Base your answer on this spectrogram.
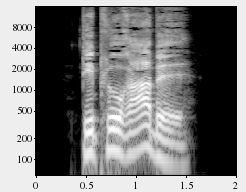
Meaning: deplorable
- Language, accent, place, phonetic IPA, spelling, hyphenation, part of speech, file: German, Germany, Berlin, [deploˈʁaːbl̩], deplorabel, de‧plo‧ra‧bel, adjective, De-deplorabel.ogg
